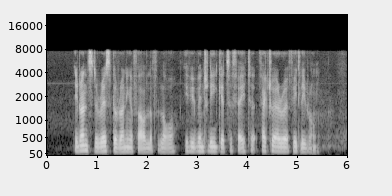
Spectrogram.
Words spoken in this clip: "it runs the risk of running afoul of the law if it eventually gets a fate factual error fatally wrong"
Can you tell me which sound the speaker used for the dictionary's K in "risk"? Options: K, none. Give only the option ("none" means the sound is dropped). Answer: K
